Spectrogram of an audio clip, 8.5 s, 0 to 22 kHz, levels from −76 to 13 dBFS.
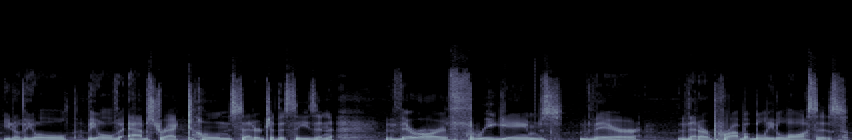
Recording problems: squashed, flat; heavily

